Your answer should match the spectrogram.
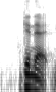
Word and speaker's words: Gannett: And then Gannett, which is a big newspaper conglomerate. – I thought it was Gannett. – Gannett, you are correct. – I did too. – It is Gannett.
